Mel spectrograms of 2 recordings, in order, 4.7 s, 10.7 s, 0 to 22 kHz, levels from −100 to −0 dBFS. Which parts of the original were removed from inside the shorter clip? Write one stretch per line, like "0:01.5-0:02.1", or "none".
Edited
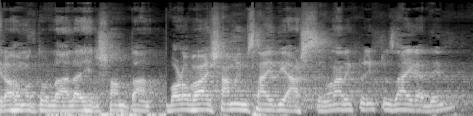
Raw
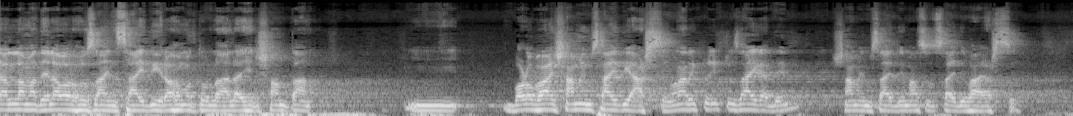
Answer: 0:03.2-0:05.0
